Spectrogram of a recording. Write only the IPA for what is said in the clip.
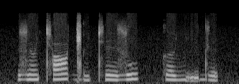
z œ̃ cʰ ɑ ɡ͡ǁ ɪ cʰ e z u kː œ ʎ ḭ d ɪ

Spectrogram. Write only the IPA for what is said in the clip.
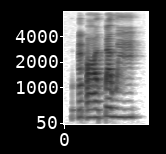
ʔ õ ʔ ʕ o ɓ ɐ w i

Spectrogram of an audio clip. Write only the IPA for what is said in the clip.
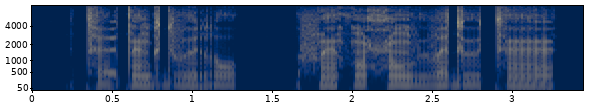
tʰ ɛ̰ t ɛ̃ ɡ ʏ d v ʏ r o | f ɛ̃ θ õ ħ õ v ʉ β ɛ d ʉ tʰ ɛ̃

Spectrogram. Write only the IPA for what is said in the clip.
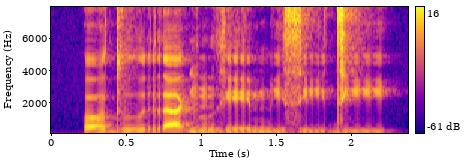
ɔ˦ d uː˦ r a˦ ɡ ũ˨ ɣ eː˨ m i˨ z iː˨ d iː˦

